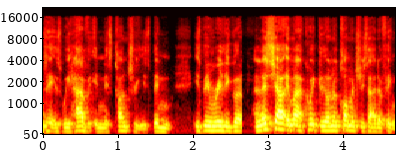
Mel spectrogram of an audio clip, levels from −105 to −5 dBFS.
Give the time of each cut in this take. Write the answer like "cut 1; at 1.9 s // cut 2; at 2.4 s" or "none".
cut 1; at 2.6 s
